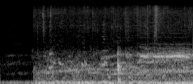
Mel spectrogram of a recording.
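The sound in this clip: Chickens of a meat breed cluck steadily on a farm, a dense, continuous chorus of overlapping clucks after a brief quiet start.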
